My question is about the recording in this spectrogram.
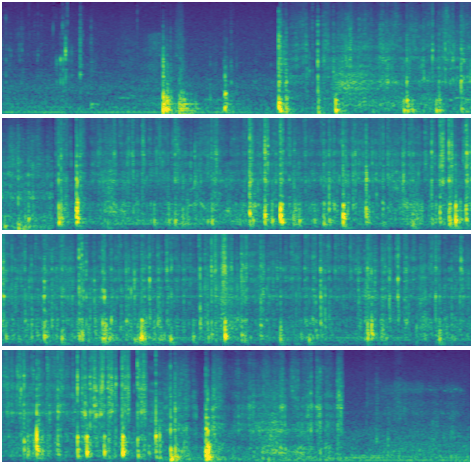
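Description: Spoon stirring a wet baking soda and lemon juice paste in a plastic tub, a steady run of scraping and clicking against the tub from about three seconds in until about sixteen seconds, after a few separate taps.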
